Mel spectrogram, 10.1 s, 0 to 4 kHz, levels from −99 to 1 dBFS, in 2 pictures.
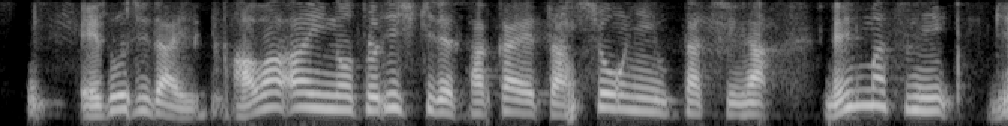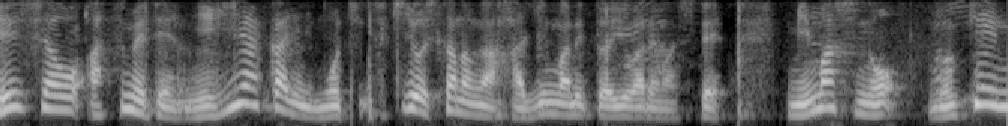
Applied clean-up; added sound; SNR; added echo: neural mask model Resemble Enhance denoiser.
